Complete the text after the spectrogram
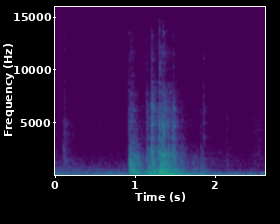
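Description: A door shuts with a thud.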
